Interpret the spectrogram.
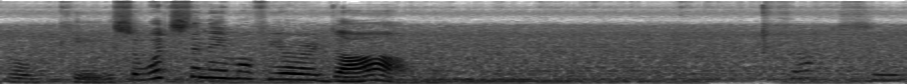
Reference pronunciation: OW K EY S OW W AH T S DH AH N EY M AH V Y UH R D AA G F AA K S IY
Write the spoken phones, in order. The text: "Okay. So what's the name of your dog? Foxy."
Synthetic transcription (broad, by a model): OW K EY S OW W AH T S DH AH N EY M AH V Y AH R D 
